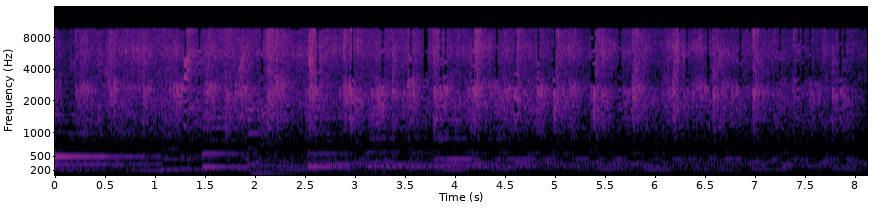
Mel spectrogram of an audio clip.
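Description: An audience claps steadily for the whole stretch, giving an applause to the Lamb of God, a dense crackling wash of applause over sustained low keyboard chords, with no one speaking.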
